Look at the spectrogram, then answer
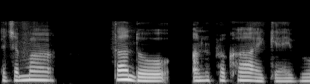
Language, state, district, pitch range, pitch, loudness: Idu Mishmi, Arunachal Pradesh, Lower Dibang Valley, 160-205 Hz, 185 Hz, -17 LUFS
